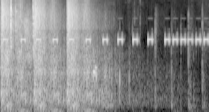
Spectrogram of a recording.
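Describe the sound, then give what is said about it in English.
Sport rifle shots ring out in a video game. A few sharp, loud blasts come first, then a run of high electronic beeps that speed up into an almost continuous tone. “I use a sport rifle to get him to.”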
